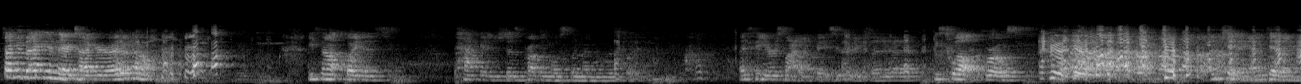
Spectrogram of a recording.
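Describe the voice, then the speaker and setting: High-voiced woman doing stand-up. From Canada. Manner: laughing often while telling the story. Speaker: stand-up comic and host. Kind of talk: stand-up comedy routine. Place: comedy club stage. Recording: echoey club from far off, dull muffled sound, background noise.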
